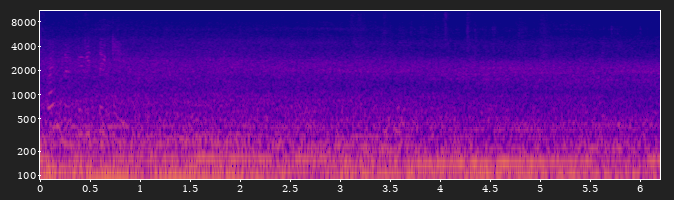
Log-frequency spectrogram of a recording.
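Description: Steady low outdoor rumble with a hum, and faint voices in the first second.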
